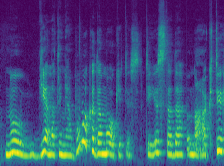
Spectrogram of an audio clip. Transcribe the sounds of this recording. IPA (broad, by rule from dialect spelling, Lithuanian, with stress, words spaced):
ˈnʊ ˈdʲiɛnɐ ˈtɐɪ nʲɛˈbʊʋoː kɐˈdɐ ˈmoːkʲɪtʲɪs ˈtʲɛɪ ˈjɪs tɐˈdɐ ˈnɑːktʲɪ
